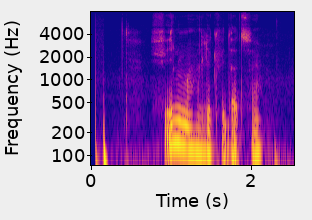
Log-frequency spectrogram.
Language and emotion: Russian, neutral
